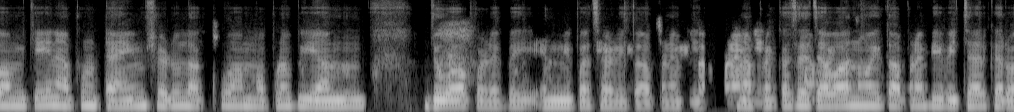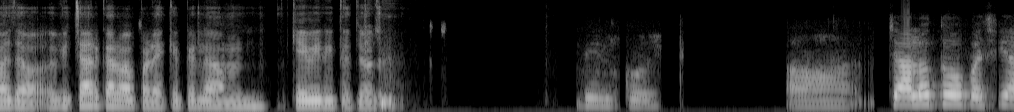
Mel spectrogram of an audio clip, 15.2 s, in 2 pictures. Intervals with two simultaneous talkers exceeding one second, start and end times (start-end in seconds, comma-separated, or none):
none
